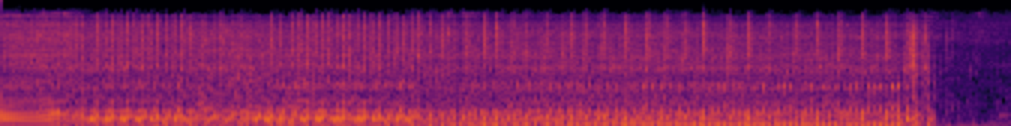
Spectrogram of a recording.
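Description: An enduro motorcycle engine runs near and loud at a steady idle with slight throttle swells while the rider holds the clutch in the friction zone. It cuts off abruptly near the end.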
